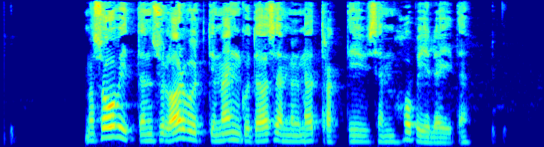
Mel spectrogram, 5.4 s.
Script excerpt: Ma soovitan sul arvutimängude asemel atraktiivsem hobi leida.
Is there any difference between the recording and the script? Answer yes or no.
no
